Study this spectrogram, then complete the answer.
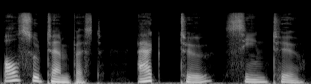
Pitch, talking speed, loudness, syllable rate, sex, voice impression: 120 Hz, 115 wpm, -21 LUFS, 3.7 syllables/s, male, masculine, adult-like, refreshing, sincere, slightly kind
